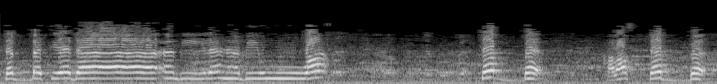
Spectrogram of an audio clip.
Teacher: حرف القلقلة إذا كان مشددا عند الوقف عليه أقوى ما تكون فيه القلقلة، أقوى ما تكون القلقلة في حرف المشدد الموقوف عليه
